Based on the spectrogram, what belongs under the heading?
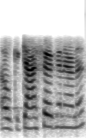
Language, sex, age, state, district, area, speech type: Malayalam, female, 18-30, Kerala, Palakkad, rural, conversation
